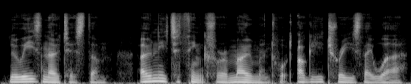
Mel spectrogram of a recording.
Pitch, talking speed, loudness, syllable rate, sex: 105 Hz, 205 wpm, -19 LUFS, 5.9 syllables/s, male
